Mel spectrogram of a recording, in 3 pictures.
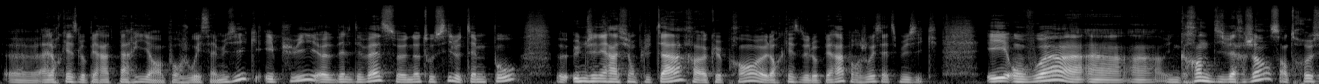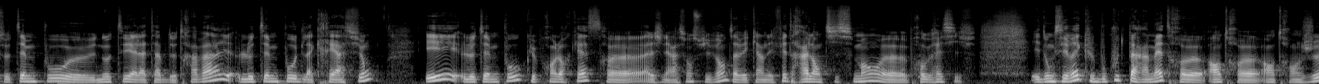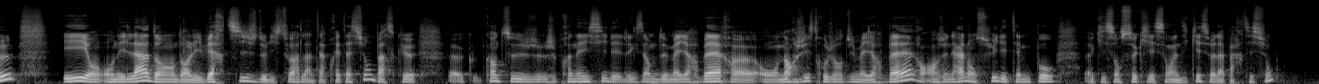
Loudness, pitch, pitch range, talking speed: -23 LUFS, 120 Hz, 110-140 Hz, 185 wpm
